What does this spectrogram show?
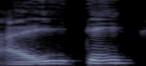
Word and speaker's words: Haiti: the Middle East China places like Haiti or or or properly pronounced ATI you know um you're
